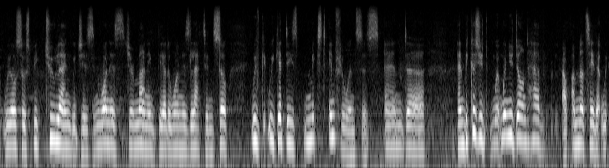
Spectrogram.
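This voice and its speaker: A Belgian woman whose first language is French, giving relaxed, halting answers in an interview while sleepy and fighting off jet lag. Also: sits low. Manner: relaxed, halting, many restarts and fillers. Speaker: singer, interview guest.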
